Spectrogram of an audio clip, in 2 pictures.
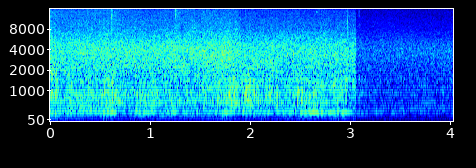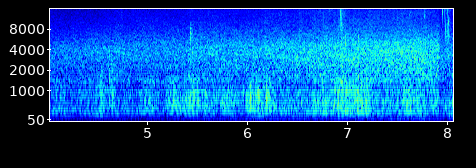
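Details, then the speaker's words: New fan motor, open-mounted with no enclosure, normal startup: quick, quiet start settling into a steady even hum with propeller airflow noise, no rumble or growl; slight noise likely from the support bracket; healthy start. "as I said it started up and it it started up fairly smooth there just a little bit of noise which I think is probably just the the support B bracket holding it on"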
